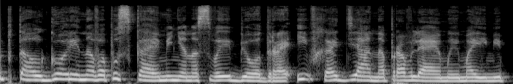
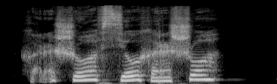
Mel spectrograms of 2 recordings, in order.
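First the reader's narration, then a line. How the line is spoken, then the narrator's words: Slow wheeze. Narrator (Russian): просипел, медля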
